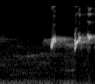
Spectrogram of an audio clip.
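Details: Brief red-whiskered bulbul song fragment in lak wai / mae bot style: after a faint lead-in, three or four loud, bright, ringing whistled notes follow in quick order.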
